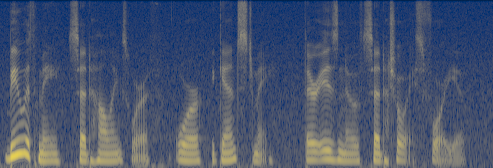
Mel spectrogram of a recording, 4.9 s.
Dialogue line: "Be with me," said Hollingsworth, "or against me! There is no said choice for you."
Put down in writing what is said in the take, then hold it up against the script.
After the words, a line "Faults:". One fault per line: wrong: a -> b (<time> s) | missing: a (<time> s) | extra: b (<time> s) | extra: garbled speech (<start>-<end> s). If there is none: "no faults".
"Be with me," said Hollingsworth, "or against me! There is no said choice for you."
Faults:
no faults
